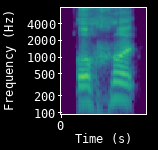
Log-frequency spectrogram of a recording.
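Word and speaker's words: ukhut: And sister, we would say in Zarifa, U-K-H-U-T, Uhut, Uhut. One more again, you can spell that?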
